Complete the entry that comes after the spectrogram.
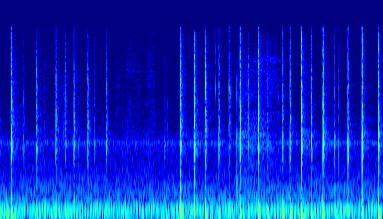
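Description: A small, hollow, clear plastic CD jewel case is held in the hands and tapped with the fingertips, then raised toward the camera. Soft, light clicks in the first half give way to a quick run of sharper, brighter taps, each dying away almost instantly. A steady low hum sits underneath throughout.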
